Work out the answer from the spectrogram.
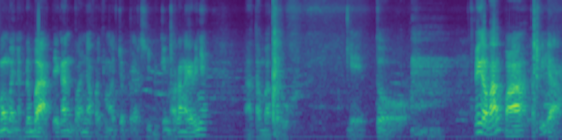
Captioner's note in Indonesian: berdehem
